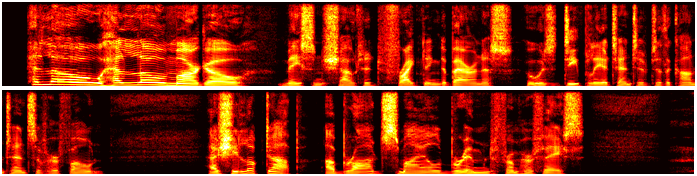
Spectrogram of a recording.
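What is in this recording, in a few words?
Cozy Mystery third person male female Dialogue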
